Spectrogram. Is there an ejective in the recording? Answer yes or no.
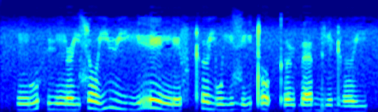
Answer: yes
